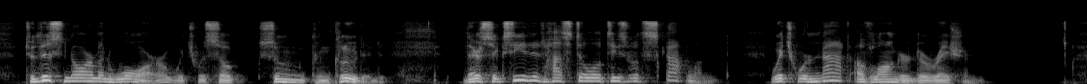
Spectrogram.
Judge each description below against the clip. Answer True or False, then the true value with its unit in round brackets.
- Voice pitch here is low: True (125 Hz)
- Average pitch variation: False (7.1 semitones)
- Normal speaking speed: False (110 wpm)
